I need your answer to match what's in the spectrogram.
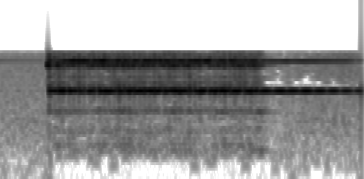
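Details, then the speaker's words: Western Electric Princess telephone, ring tested after receive-network repair; bright, clear bell ring of about two seconds that fades and buzzes out. Normal ringing. "sure that the Bell is still ringing and what we will do here is reinstall the belt but we're going to go ahead and ring it"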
